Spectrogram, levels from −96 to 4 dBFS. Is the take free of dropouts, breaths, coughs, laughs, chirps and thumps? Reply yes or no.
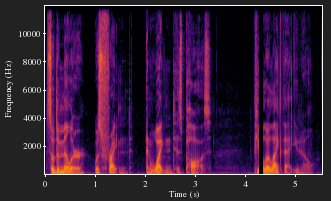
no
